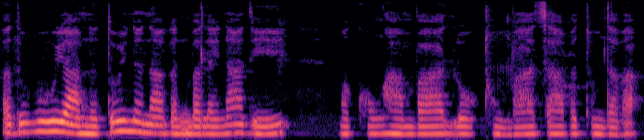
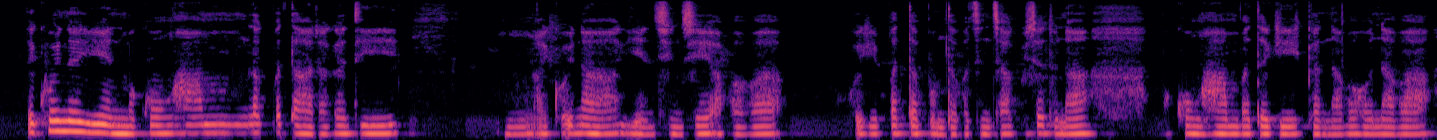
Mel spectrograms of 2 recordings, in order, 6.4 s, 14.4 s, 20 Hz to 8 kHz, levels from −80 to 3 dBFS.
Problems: background sounds at intervals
